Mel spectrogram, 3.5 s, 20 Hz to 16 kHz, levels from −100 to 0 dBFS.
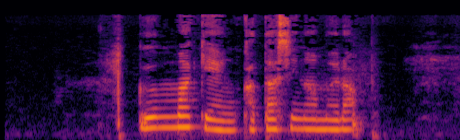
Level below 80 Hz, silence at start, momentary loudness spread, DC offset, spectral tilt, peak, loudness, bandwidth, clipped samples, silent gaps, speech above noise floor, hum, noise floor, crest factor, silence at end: -68 dBFS; 0.8 s; 13 LU; under 0.1%; -2.5 dB/octave; -14 dBFS; -32 LUFS; 12 kHz; under 0.1%; none; 43 dB; none; -75 dBFS; 22 dB; 0.2 s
